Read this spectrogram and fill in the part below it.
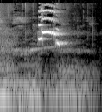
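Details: White-rumped shama singing energetically in gacor style: one loud, clear whistled phrase about half a second long, sliding downward in pitch, over a low steady hum.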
